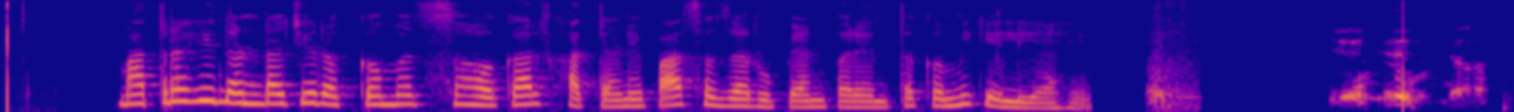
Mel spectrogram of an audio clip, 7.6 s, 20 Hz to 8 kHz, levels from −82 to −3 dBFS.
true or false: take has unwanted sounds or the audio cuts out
true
